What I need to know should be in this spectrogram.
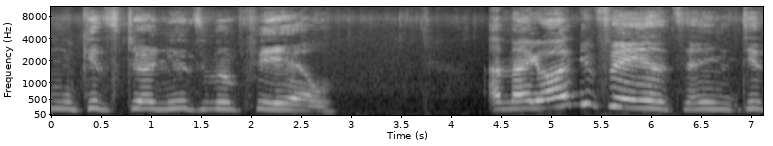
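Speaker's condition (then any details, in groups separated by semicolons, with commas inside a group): Paralysis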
